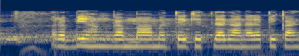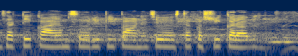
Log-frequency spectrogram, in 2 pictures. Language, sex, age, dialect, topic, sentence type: Marathi, female, 18-24, Standard Marathi, agriculture, question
